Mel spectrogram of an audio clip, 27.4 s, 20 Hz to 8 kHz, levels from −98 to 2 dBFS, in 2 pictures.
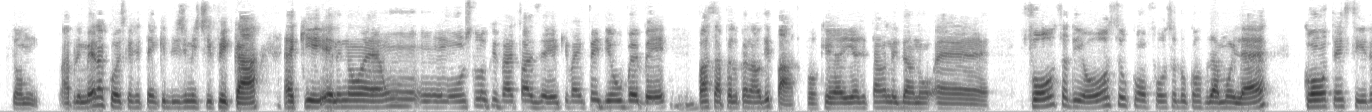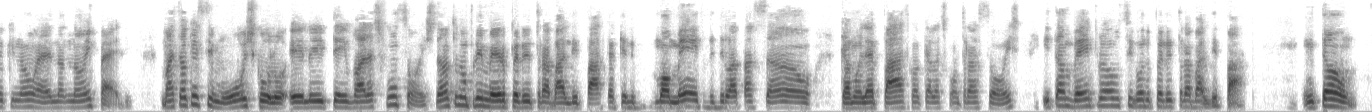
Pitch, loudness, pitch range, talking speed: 155 Hz, -31 LUFS, 145-175 Hz, 215 wpm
